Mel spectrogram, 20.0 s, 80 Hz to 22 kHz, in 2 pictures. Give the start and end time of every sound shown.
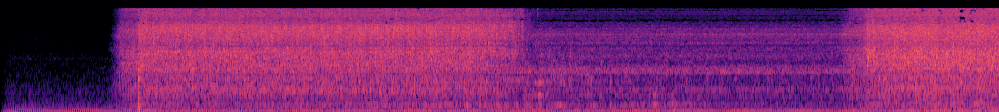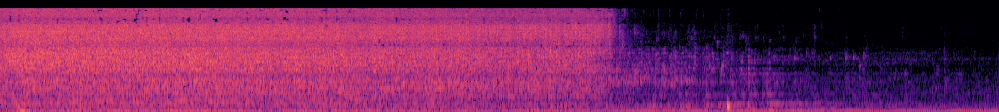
1.1s-16.2s: running water

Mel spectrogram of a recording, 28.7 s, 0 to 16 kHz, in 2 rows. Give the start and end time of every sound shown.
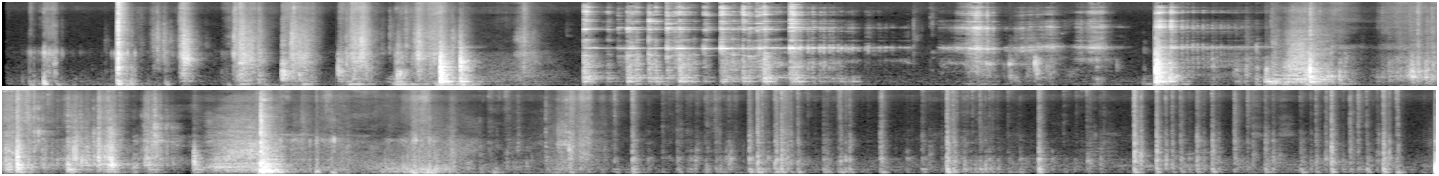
0.9s-1.4s: light switch
1.7s-4.3s: footsteps
5.6s-8.5s: cutlery and dishes
9.5s-11.9s: cutlery and dishes
12.6s-13.5s: wardrobe or drawer
16.4s-17.3s: wardrobe or drawer
20.5s-28.6s: keyboard typing

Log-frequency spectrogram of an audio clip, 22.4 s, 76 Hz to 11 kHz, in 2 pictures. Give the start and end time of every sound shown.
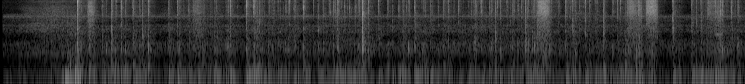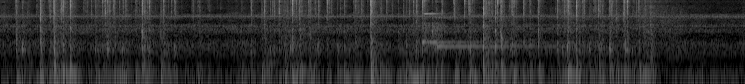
0.9s-21.1s: keyboard typing
17.4s-19.2s: bell ringing

